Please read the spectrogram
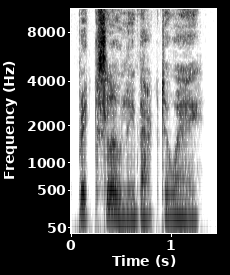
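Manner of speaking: ordinary delivery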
